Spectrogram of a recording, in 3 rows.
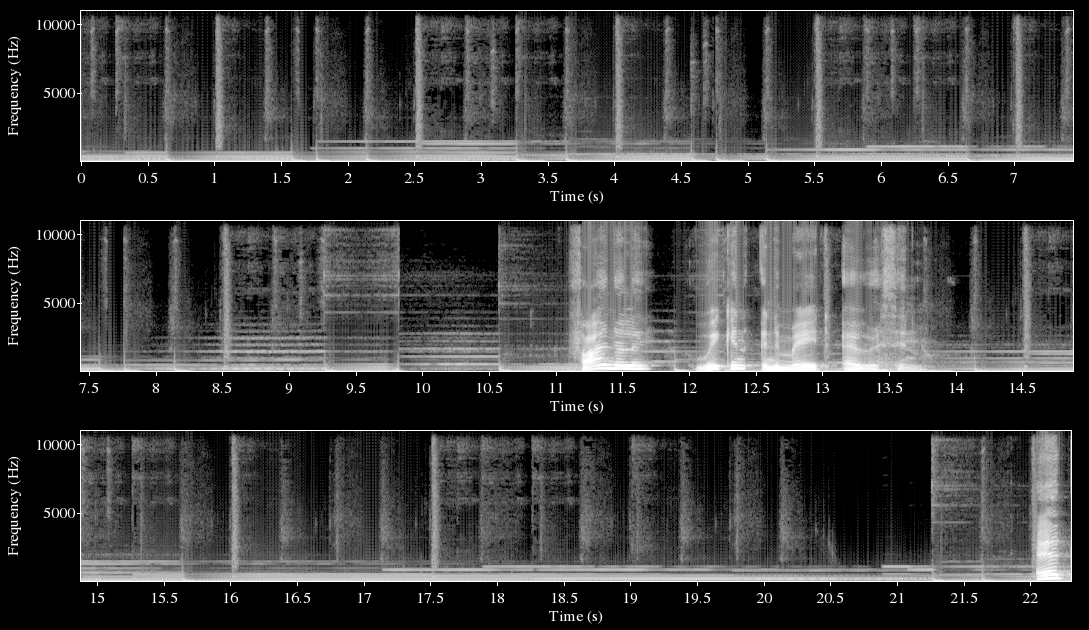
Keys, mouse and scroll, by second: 0.2-1.4 middle drag, 1.8-2.8 drag, 5.6 click, 6.4-7.1 scroll down 2, 7.1-8.1 scroll up 3, 8.4-10.6 drag, 10.6-12.6 middle drag, 12.8-14.8 scroll down 21, 14.8-17.5 middle drag, 17.5-18.8 scroll up 10, 18.8 click, 20.1 g, 20.7 middle click, 21.3-21.8 scroll up 6.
